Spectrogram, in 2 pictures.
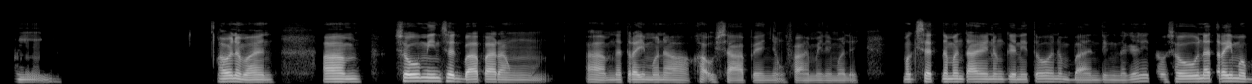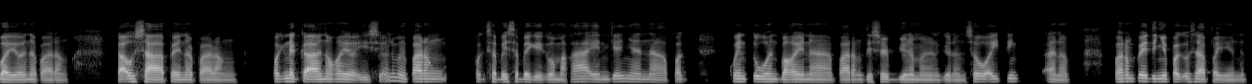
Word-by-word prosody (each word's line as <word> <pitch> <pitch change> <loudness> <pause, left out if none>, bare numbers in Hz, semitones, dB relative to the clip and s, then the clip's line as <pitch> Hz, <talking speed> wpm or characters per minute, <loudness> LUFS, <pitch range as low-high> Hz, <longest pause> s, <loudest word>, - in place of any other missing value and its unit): Hmm. 115 +1 -7 1.6
Oo 135 - +7
naman. 110 -4 +3 0.5
Um, 130 0 +6 0.4
so, 160 0 +7
minsan 155 -3 +4
ba 120 0 +6
parang, 110 -4 0 0.4
um, 110 -3 +1
na-try 115 +1 +1
mo 110 0 -2
na 105 -3 -3
kausapin 100 -1 -3
'yong - - -9
family 100 -1 -4
mo 100 0 -6
like, - - -10 0.4
"Mag-set 120 +2 0
naman 130 0 +1
tayo 125 0 +3
ng 125 0 -3
ganito, 120 +2 -2
ng 125 -3 -5
bonding 105 0 -5
na 100 - -6
ganito." 125 +2 -4
So, 130 +3 +2
na-try 145 +1 +4
mo 135 - +3
ba 120 -3 +4
'yon 110 +2 +1
na - - -2
parang 105 -1 -2 0.5
kausapin 110 -3 +4
or 110 - 0
parang 105 0 -3 0.3
'pag 130 +1 -1
nagka-ano 125 -2 +5
kayo 120 -2 +2
is 110 +1 -6
yung - - -5
alam 170 - -6
mo - - +1
'yon, - - -34
parang 130 -1 +4 0.4
'pag 120 -2 -9
sabay-sabay 120 0 -1
kayo 115 0 -2
kumakain, 120 +1 -2
ganyan 130 -2 -4
nakapagkuwentuhan 120 +3 -3
ba 115 -1 +1
kayo 120 0 +2
na 110 -1 -2
parang 110 +1 -3
deserve 115 -1 -3
niyo 115 0 0
naman, 105 -1 -4
gano'n? 105 -1 -6
So, 125 +2 0
I 130 - -4
think 140 +1 -8 0.2
ano, 105 -3 -5 0.4
parang 140 +2 0
puwede 145 -2 +3
niyo 135 - +1
pag-usapan 120 -3 0
'yon. 100 - -8
115 Hz, 165 wpm, -24 LUFS, 110-130 Hz, 1.6 s, Oo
